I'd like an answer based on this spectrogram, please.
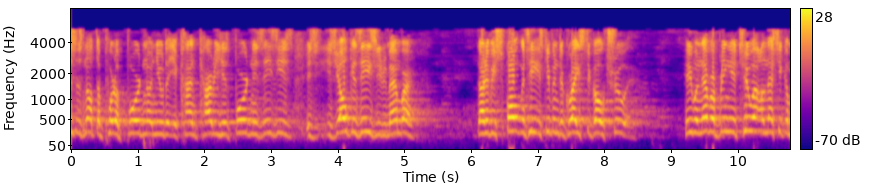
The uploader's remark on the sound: Recorded live in Liberty Church in 2019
